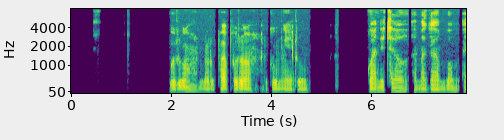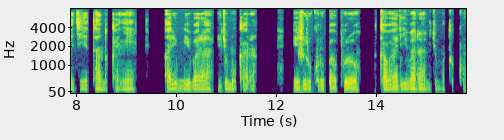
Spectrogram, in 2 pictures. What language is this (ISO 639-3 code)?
kin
